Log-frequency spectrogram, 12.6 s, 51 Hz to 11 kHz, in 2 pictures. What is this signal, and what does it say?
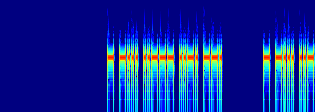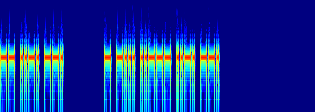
Morse code, heard as a keyed tone, about 30 wpm, 700 Hz. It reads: TB2FG TB2FG TB2FG
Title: DXCC-100 Call Signs - 5 Characters - Repeated 3x - 30wpm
